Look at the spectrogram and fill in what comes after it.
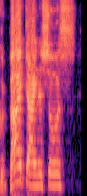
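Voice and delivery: put-on heavy Brooklyn narrator accent. Quoting a narrator's line that made the speaker laugh, thick Brooklyn accent. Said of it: "this thick Brooklyn accent narrator".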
